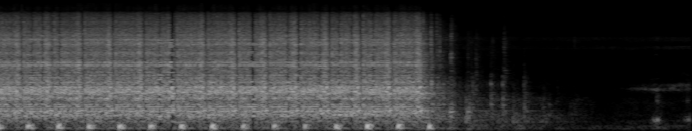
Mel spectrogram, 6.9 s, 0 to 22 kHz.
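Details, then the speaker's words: 1976 Vermeer LS200 log splitter, Kohler K301 12hp single, starting fluid, no choke: even cranking chuffs about three per second for four seconds, never catches, not a pop; cranks but no start, ignition power to be checked. "oh and I didn't even have it on choke which probably isn't good not even a pop okay I guess we start by checking for ignition power then"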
